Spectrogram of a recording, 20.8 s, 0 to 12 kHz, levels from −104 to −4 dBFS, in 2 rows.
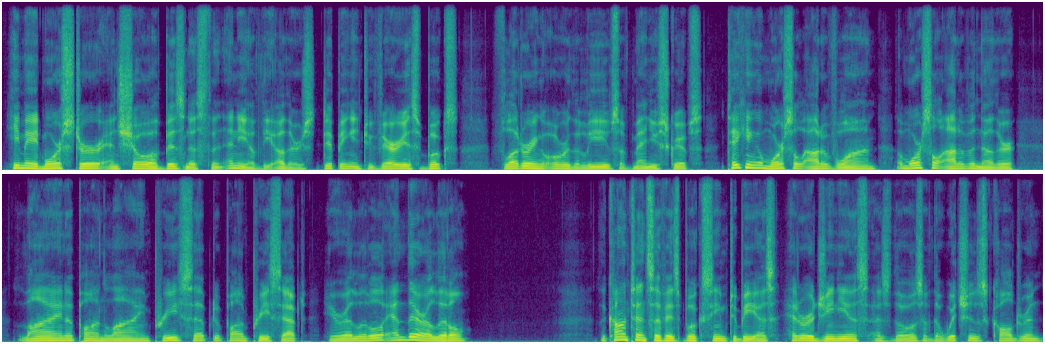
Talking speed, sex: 185 wpm, male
